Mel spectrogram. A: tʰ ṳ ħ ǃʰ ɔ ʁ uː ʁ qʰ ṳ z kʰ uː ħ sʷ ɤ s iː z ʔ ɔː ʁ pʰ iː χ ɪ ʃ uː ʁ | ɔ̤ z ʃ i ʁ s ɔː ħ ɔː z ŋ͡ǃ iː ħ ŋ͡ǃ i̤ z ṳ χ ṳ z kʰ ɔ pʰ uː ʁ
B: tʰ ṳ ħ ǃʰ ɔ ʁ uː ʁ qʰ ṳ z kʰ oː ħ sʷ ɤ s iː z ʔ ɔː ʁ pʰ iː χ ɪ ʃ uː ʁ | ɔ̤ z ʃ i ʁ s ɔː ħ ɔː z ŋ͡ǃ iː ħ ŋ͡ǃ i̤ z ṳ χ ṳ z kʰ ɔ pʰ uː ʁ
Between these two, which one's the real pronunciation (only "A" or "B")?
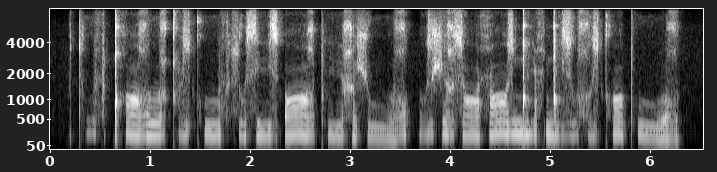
A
